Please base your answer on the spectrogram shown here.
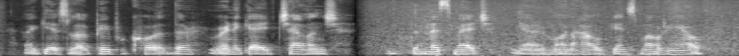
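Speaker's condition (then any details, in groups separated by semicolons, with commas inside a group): Multiple sclerosis; slurred like drunk as day progresses with fatigue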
